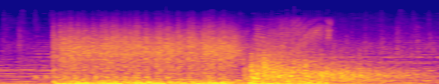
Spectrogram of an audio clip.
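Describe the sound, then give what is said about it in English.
Video game gunfire from a character firing a gun, an abrupt, loud, dense wall of booming shots that holds steady throughout with a second surge partway through. “Oh, Mystique had a gun, huh?”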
